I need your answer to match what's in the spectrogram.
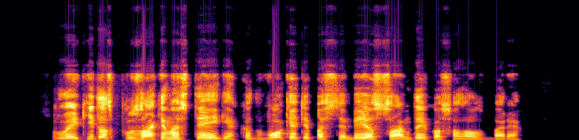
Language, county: Lithuanian, Klaipėda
